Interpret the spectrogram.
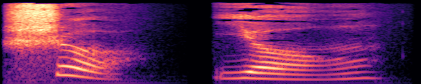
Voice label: "she4ying3", Chinese; 摄影 : chụp ảnh; Giáo trình Hán ngữ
